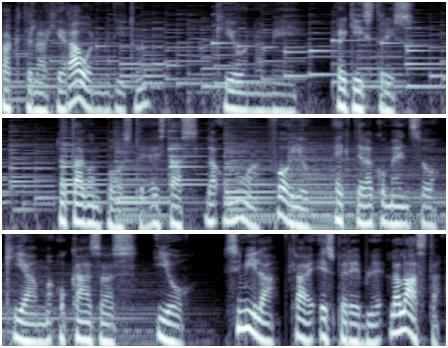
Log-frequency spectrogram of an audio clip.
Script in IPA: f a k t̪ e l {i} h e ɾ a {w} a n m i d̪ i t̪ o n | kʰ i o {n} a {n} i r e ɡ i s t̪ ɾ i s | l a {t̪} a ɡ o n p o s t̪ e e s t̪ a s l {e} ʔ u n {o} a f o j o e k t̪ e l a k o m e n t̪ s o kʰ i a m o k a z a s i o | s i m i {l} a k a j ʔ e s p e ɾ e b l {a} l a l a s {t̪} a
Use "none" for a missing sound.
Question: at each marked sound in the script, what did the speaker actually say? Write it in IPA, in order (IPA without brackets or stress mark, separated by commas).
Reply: a, w, n, m, t̪, a, u, l, e, t̪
